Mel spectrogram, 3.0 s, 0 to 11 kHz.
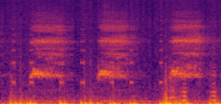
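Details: North Island brown kiwi calling at night within 500 m of Russell Wharf, New Zealand: three harsh, reedy calls about a second apart over a steady low rumble, from a pair's territorial, pair-bond greeting of the female's guttural rasp and the male's high call.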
